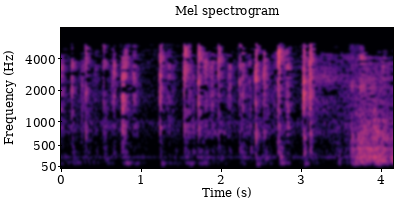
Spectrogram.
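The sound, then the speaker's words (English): Someone types a website address on a computer keyboard: many quick, irregular key taps in a clattering run, ending in a denser burst of key noise. “In fact, I'll type his website in the room.”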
